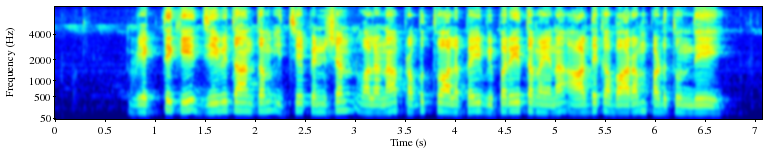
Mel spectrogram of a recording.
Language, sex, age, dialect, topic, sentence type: Telugu, male, 18-24, Utterandhra, banking, statement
